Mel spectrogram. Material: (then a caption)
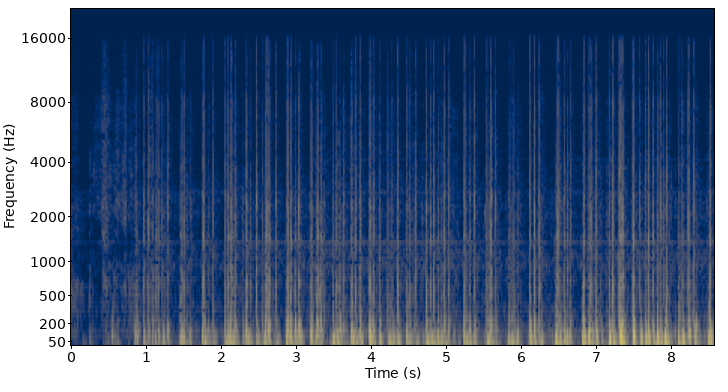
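Paper. A thin white paper envelope, held in both hands, is scratched and tapped with fingernails. It makes a rapid, irregular run of short, dry papery taps and scratchy rustles with very little ring, most of the energy sitting low.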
